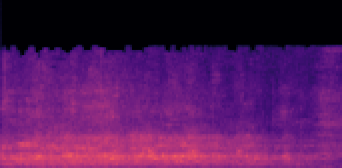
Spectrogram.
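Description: A studio audience laughing together, a dense wash of many voices that dies away over about two seconds.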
